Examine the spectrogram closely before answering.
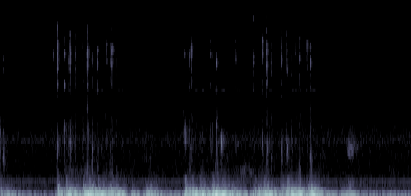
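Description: Typing on a computer keyboard: three short runs of quick keystrokes with pauses between them.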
